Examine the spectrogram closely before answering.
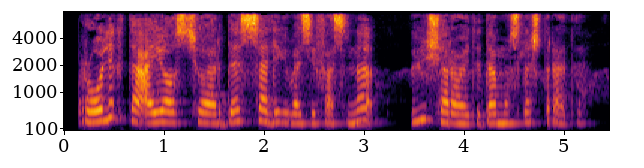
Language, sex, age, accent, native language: Uzbek, female, 18-24, Farg'ona, Uzbek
